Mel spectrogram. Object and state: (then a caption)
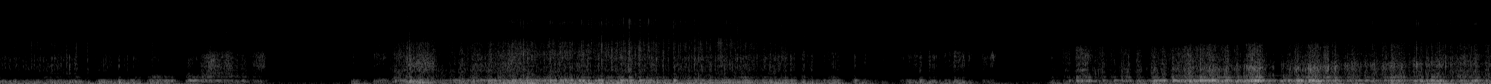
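Foam microphone windscreen being scratched. Long red-painted nails scratch along the side and top of a black foam windscreen on a Blue Yeti Pro microphone. The result is a dense, muffled, low-heavy rasping and scraping that runs steadily, with brief quiet pauses around three seconds and again near ten seconds before the scratching resumes.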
